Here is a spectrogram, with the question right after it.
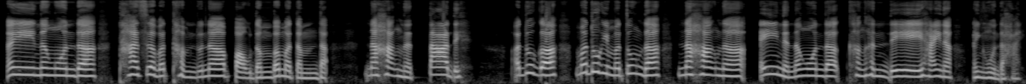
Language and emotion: Manipuri, disgusted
